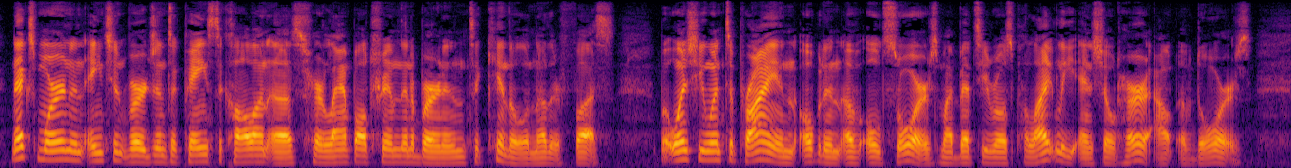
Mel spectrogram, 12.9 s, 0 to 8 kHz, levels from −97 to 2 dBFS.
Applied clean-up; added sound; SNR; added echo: none; none; none; none.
